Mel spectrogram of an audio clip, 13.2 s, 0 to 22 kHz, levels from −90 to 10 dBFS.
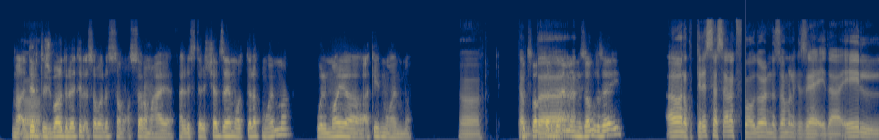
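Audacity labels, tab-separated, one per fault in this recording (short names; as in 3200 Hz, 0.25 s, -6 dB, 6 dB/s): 11.120000	11.180000	gap 60 ms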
